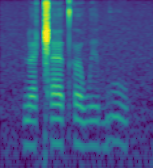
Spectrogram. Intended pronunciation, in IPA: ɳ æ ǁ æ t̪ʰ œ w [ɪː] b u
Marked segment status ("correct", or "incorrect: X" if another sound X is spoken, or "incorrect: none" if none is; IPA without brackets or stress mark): correct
